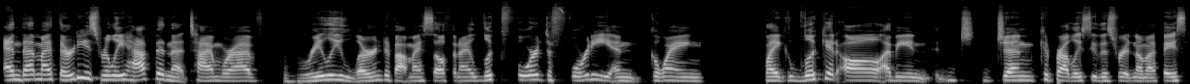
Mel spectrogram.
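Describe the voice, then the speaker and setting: A woman's voice: on the low side, fairly even intonation, normal speed, a bit bright, no echo, clean studio sound. A woman in her late thirties chatting casually on a podcast, telling stories by acting out her own thoughts. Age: late 30s. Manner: chatty, self-quoting storytelling.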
